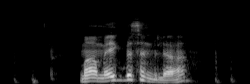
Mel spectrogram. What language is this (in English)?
Burushaski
